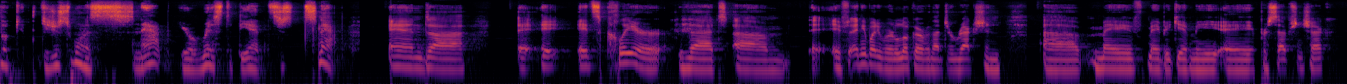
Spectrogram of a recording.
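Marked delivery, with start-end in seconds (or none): 0.0-3.4 private, confiding stage whisper. Pulling someone over to the side to give stealthy advice, whispering real low. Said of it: "you're whispering real low".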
